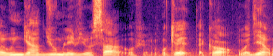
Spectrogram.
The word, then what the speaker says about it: Wingardium Leviosa: le dire comme ça il faut dire Wingardium Leviosa ok d'accord on va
